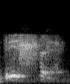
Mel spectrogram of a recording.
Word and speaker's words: dessin: Si nous apprenons un mot comme dessin. Dessin, il écrit D-E-S-S-I-N. S-S-I-N. Ça va jamais prendre accent. Tandis qu'elle prononce bouche ouverte. Dessin. Jamais dessin, mais dessin.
